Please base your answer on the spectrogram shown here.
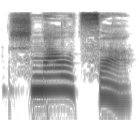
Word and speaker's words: Schnauzer: Because I feel like I know to a German I probably sound stupid. I sound more stupid when I say it incorrectly. But to my English ear, Schnauzer. I feel like I sound dumber trying to pronounce it in the German way.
